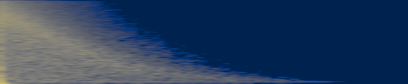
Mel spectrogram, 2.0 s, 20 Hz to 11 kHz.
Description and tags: EH CRASH DRUM6
electro harmonix crash drum
crash, drum, harmonix, electro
